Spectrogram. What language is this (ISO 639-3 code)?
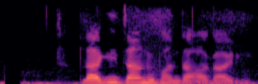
nep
